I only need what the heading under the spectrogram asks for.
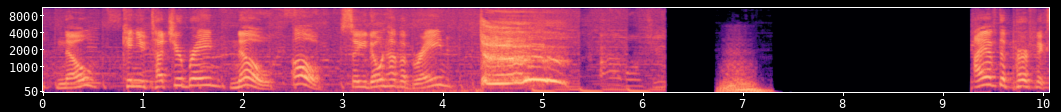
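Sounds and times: loud drawn-out vocal sound: 4.3s - 5.4s.

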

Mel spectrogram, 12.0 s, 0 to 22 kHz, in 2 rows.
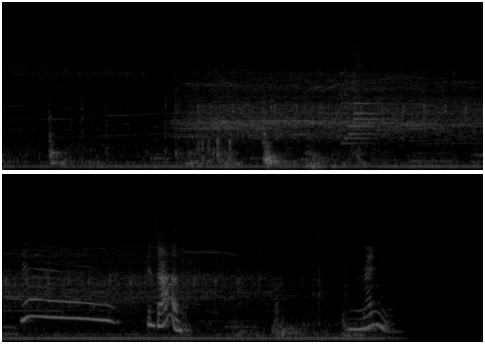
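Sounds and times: faint app music: 0.0s - 10.6s
rising jingle: 4.2s - 5.4s.

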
